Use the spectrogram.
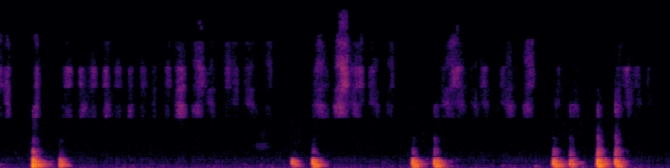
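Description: Chalk or marker scratching on a classroom board during a science lesson, short strokes in quick pairs and clusters separated by pauses, close and fairly quiet with no speech.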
